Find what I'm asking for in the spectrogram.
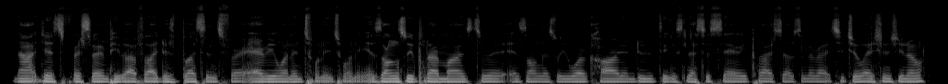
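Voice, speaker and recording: The delivery is very fast, with a dark, mellow tone. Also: man. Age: 20s. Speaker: motivational podcaster. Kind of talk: motivational monologue. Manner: casual slangy delivery; low energy.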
